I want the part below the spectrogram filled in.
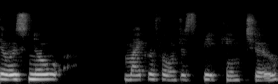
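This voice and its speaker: The background is quiet as a woman speaks with a Canadian accent. Her pitch is fairly high and her tone dark and mellow. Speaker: local resident, community activist. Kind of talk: webinar discussion. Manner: halting, repeating words.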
